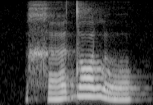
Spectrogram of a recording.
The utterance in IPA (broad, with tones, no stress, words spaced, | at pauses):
xɜ˩˥dɔ˥lo˩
